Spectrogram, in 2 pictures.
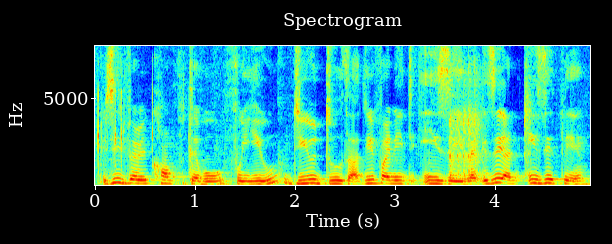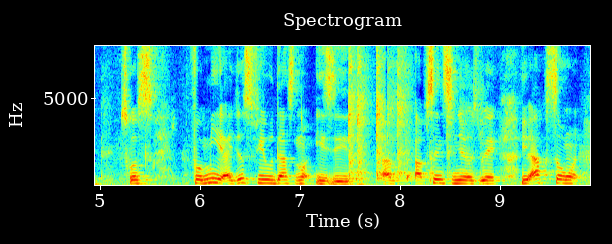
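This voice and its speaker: A woman's voice: medium pitch, fairly quick, few pauses, noisy background. A woman hosting a casual discussion show, leading the talk with questions. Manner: leads with questions. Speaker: host. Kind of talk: casual panel chat.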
